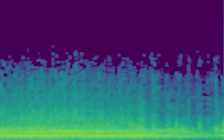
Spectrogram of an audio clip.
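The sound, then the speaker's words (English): A loud audience screams and cheers all at once to vote for a contestant in a round, a dense wall of high-pitched voices sustained throughout before easing slightly at the end. “Now it's time to choose, so let's hear some screams. If you want Samus to win, let me hear you.”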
